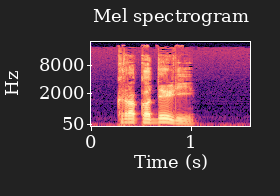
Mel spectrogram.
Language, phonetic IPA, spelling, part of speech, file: Polish, [ˌkrɔkɔˈdɨlʲi], krokodyli, adjective / noun, Pl-krokodyli.ogg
